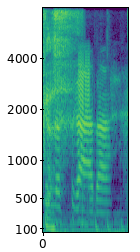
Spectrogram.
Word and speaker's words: Gymnastrada: Gymnastrada, zeg ik dat goed? Hoe het uitgesproken moet worden? Goedemiddag. – Goedemiddag, dat zeg je helemaal goed inderdaad. – Gelukkig. – Gymnastrada.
